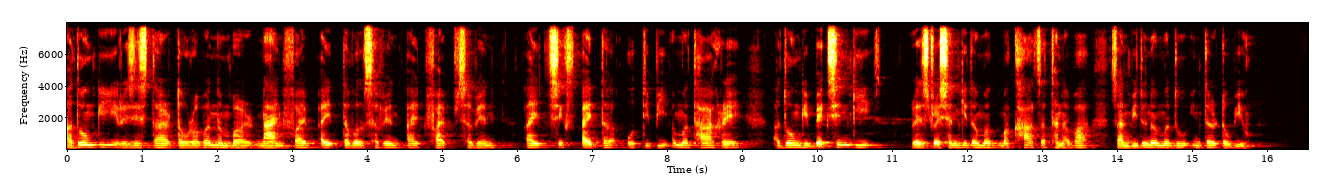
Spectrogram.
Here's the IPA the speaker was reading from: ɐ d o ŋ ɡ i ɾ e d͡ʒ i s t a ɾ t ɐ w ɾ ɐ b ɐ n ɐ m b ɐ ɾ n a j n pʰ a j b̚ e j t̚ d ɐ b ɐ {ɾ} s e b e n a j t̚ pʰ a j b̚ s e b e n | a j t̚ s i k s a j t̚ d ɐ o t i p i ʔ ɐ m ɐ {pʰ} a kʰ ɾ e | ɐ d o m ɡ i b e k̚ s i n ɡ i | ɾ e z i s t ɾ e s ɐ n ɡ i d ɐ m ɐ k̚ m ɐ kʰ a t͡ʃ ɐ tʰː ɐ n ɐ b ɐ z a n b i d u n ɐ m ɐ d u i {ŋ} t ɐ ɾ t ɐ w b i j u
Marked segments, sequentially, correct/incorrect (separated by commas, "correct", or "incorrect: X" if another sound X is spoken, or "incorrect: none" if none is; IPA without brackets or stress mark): incorrect: l, incorrect: tʰ, incorrect: n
